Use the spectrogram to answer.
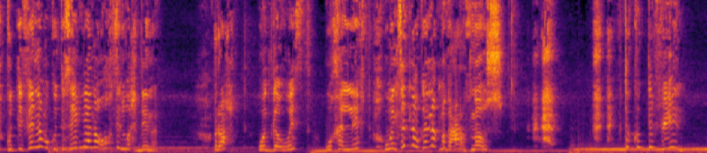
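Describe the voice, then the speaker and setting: A woman with an Egyptian accent voicing a hurt, weary young woman who talks bitterly. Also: very high voice. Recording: voice over loud background music.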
